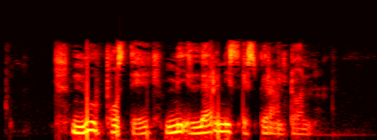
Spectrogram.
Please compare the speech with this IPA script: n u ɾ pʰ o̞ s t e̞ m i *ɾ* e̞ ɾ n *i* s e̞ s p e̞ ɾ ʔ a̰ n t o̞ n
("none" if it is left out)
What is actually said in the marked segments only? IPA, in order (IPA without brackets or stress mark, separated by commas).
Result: l, i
